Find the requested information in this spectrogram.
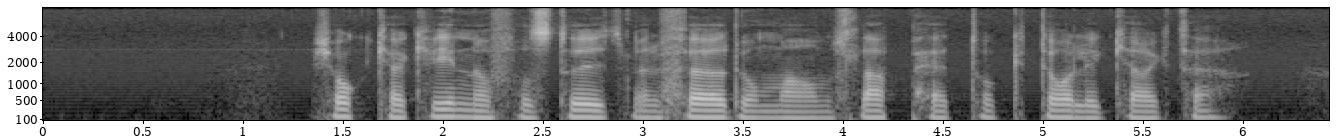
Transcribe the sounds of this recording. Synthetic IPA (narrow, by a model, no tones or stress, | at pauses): ɕɔkʰːakʰvɪnːʊɾfoːʂt̪oːʉ̟ːt̪meːd̪fœːɖʊmːaɾɔmslapheːt̪ʰɔkd̪̥oːlɪɡ̚kʰaɾakt̪ʰæːɾ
